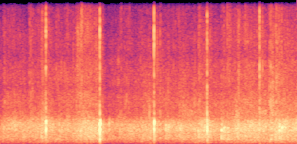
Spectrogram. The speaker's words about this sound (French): Là encore, bravo, félicitations. On peut les applaudir.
